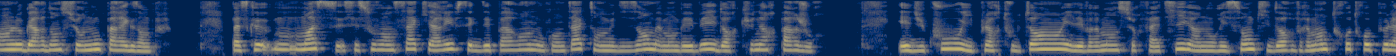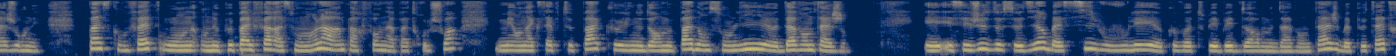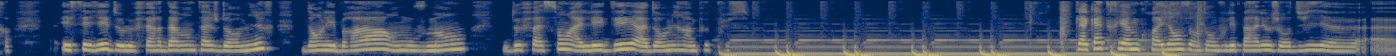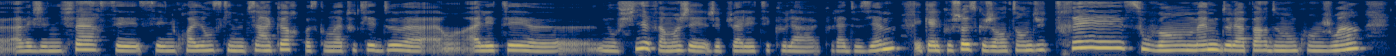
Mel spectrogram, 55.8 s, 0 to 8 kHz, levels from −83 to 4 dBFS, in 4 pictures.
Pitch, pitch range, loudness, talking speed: 220 Hz, 205-250 Hz, -24 LUFS, 200 wpm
